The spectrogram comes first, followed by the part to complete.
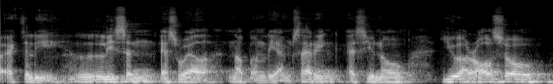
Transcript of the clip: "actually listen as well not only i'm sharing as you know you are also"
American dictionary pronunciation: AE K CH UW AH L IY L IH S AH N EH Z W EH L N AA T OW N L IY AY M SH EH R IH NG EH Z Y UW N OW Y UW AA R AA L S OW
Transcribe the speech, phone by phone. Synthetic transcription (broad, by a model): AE K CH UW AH L IY L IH S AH N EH S W EH L N AA T OW N L IY AY M S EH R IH NG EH S Y UW N OW Y UW AA R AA L S OW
